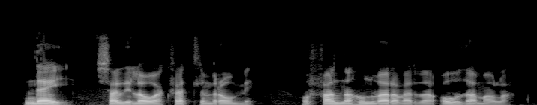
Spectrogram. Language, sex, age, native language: Icelandic, male, 40-49, Icelandic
